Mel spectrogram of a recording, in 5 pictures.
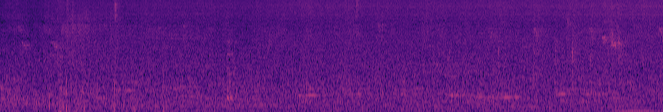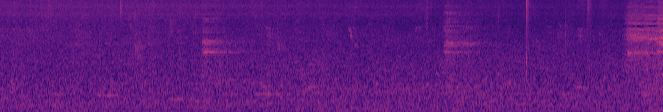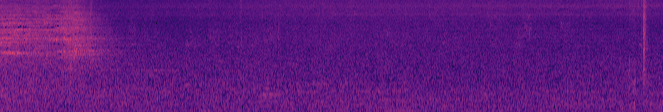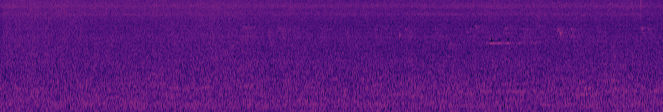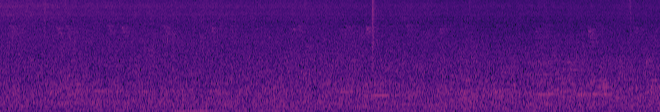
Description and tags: Recorded in the early evening hours just outside the back entrance where there are some gardens and a bit of open space. This sound sample has some bird sounds, some of the sound of palm trees rustling slightly in the wind. Because it is next to another hotel's restaurant, there is also the sound at one point of glass bottles breaking as they are put in the garbage.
